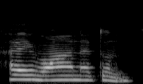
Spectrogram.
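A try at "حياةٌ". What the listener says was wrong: हयातुन, हयातुन, वो वाव साइलेंट हो जाता है।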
